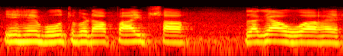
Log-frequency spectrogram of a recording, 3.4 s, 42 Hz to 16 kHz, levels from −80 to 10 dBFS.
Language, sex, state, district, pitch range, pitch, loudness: Hindi, female, Haryana, Rohtak, 190-205 Hz, 200 Hz, -13 LUFS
